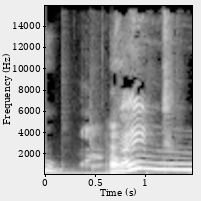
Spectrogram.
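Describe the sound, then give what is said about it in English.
A person mimics a wolf howl: after a faint murmur, a loud voiced cry swoops upward and then holds a steady, mid-pitched wail until the end. “Those I thought it's the... what wolves make.”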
